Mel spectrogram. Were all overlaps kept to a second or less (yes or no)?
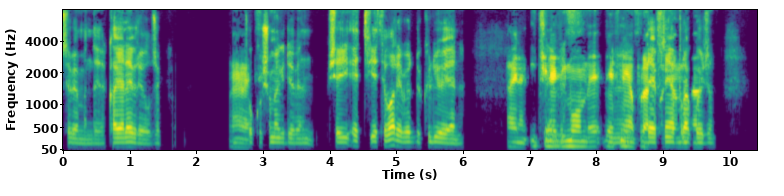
no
